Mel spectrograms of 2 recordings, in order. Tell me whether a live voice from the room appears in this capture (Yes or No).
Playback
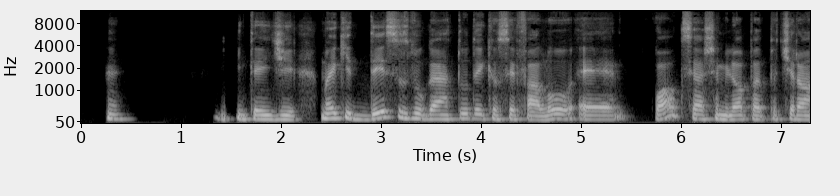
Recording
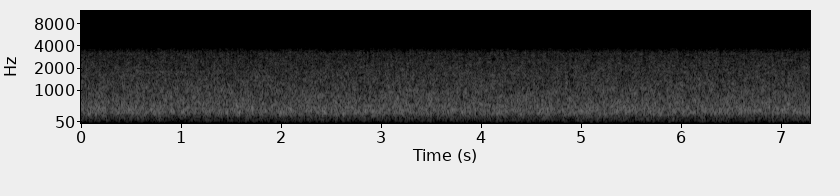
No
